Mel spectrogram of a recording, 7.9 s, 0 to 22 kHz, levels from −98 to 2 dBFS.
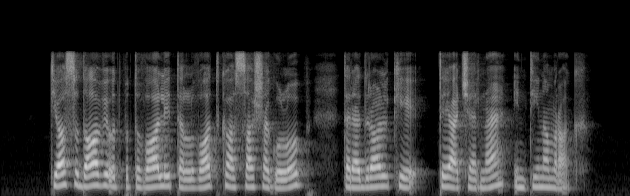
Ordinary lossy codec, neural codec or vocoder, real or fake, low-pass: none; none; real; 7.2 kHz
